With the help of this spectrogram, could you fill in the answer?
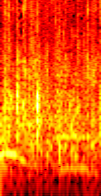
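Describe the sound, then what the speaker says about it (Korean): An audience claps at a football club fan meeting award ceremony, a short burst of steady applause from a modest crowd. "박수로 함께 전하도록 하겠습니다"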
